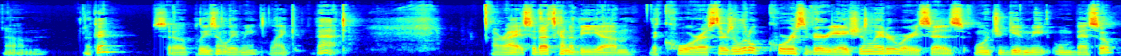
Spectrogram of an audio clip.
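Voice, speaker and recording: A man explaining song lyrics in a casual spoken language lesson, relaxed and rambling with many ums and restarts. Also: fairly low pitch, moderate pace, gravelly. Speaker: language teacher.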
